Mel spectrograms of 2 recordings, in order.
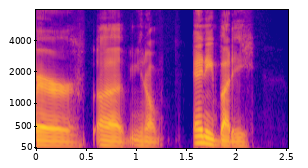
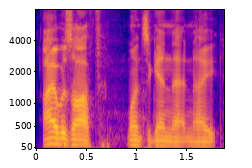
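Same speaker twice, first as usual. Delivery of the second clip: ordinary talk, nothing marked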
